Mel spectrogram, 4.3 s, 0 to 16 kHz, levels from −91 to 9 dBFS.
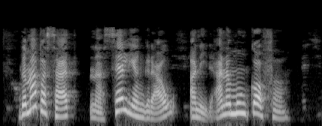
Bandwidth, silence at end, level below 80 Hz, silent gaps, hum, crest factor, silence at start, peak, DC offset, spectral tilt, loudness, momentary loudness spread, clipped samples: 7.8 kHz; 0.45 s; -62 dBFS; none; none; 16 dB; 0.25 s; -2 dBFS; under 0.1%; -5 dB/octave; -17 LUFS; 12 LU; under 0.1%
